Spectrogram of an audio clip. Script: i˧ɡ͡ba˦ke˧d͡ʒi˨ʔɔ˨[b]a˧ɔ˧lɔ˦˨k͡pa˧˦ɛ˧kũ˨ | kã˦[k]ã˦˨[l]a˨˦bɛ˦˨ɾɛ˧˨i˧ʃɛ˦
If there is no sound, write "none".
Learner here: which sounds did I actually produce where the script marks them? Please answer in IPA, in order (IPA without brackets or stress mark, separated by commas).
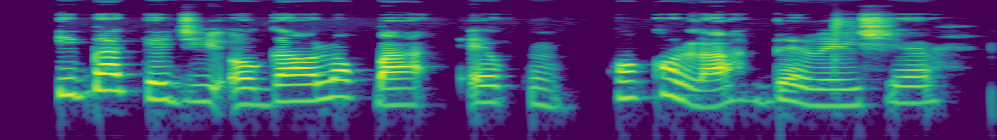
ɡ, k, l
